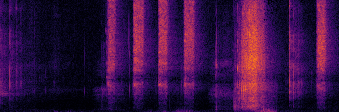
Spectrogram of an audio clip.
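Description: Aerosol spray-paint can hissing in short bursts: four quick squirts, then a longer, louder one about five seconds in and another short one near the end, laying a thin coat of paint.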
